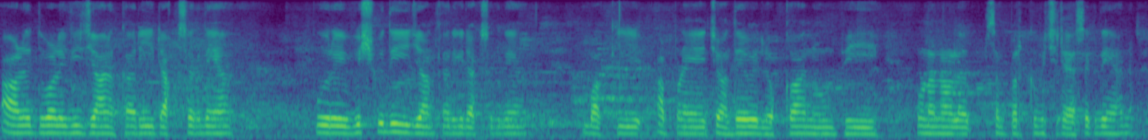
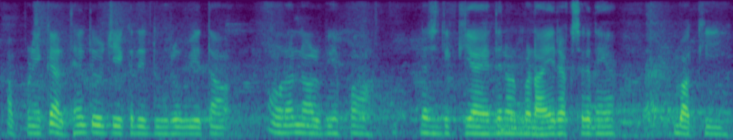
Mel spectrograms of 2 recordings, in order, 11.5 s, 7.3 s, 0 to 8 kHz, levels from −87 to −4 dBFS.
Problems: constant background noise, continuous background conversations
